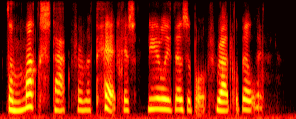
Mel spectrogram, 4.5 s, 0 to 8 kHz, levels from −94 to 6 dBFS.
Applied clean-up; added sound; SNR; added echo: neural diffusion model UNIVERSE++.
